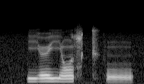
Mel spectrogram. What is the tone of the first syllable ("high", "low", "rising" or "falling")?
high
